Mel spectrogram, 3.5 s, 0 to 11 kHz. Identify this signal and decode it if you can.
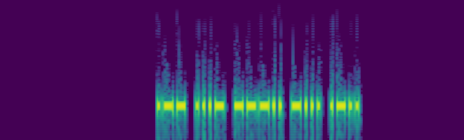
Morse code, heard as a keyed tone, about 52 wpm, 700 Hz. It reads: WV8BL
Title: USA Call Signs - 4x Character Spacing - 50wpm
